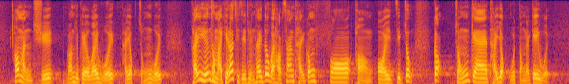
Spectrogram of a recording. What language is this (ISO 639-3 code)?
yue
